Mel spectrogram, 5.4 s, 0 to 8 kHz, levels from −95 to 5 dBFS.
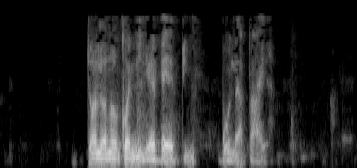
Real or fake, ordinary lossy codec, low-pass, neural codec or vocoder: fake; MP3, 24 kbps; 7.2 kHz; codec, 24 kHz, 1.5 kbps, HILCodec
